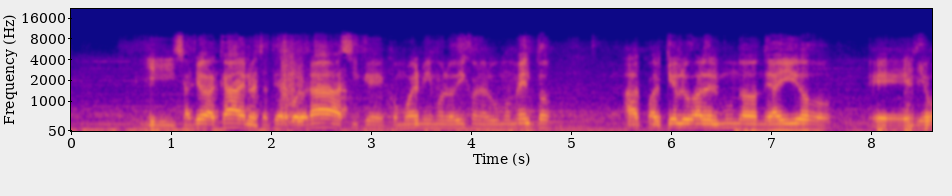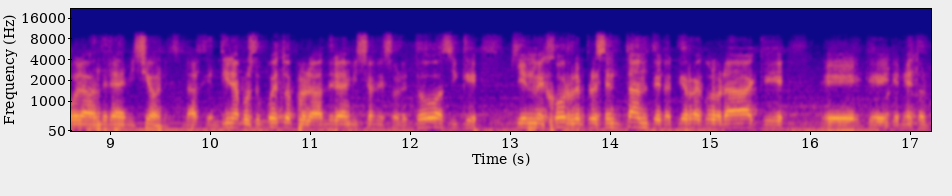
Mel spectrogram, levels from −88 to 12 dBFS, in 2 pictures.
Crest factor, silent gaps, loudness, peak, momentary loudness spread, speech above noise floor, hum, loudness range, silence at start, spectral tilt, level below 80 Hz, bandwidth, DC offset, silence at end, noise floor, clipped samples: 14 dB; none; -16 LUFS; -2 dBFS; 11 LU; 21 dB; none; 3 LU; 0 s; -5 dB/octave; -34 dBFS; 9.6 kHz; under 0.1%; 0 s; -36 dBFS; under 0.1%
